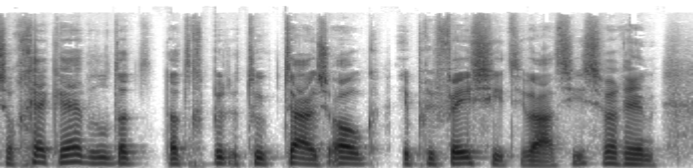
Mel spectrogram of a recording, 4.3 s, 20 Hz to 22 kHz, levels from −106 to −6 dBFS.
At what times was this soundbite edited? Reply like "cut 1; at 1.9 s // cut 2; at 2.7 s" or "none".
cut 1; at 2.4 s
